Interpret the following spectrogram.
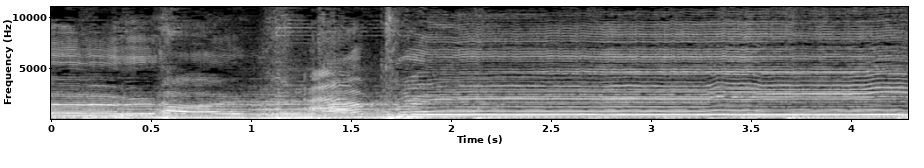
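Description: A live song: singing with acoustic guitar accompaniment, with one long held sung note through the second half.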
